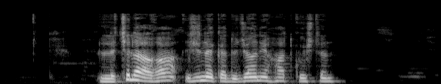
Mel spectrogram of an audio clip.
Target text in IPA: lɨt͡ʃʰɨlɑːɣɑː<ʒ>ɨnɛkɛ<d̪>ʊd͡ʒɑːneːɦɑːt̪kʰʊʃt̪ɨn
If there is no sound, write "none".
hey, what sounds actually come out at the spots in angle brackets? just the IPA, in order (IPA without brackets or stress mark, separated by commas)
ʒ, d̪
